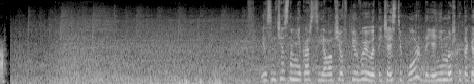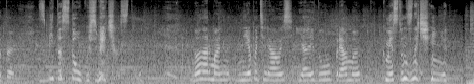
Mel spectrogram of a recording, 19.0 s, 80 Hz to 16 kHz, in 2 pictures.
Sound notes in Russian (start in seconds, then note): 12.6 смех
